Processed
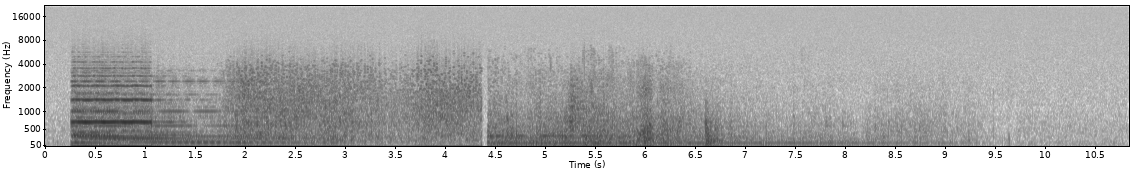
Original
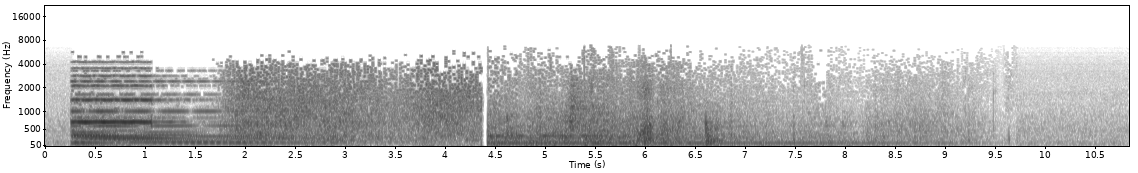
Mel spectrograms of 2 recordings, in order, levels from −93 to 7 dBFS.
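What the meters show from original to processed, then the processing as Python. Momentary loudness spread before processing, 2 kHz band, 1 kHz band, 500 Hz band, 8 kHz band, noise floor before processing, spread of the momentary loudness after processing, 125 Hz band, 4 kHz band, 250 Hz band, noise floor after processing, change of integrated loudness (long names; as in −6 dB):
23 LU, +1.0 dB, +0.5 dB, 0.0 dB, can't be measured, −50 dBFS, 22 LU, −0.5 dB, +1.0 dB, −0.5 dB, −42 dBFS, +0.5 dB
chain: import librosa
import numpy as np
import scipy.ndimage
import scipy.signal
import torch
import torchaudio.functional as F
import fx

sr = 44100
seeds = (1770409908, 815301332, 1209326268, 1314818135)

p1 = np.where(x < 0.0, 10.0 ** (-12.0 / 20.0) * x, x)
p2 = fx.quant_dither(p1, sr, seeds[0], bits=6, dither='triangular')
y = p1 + F.gain(torch.from_numpy(p2), -6.0).numpy()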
